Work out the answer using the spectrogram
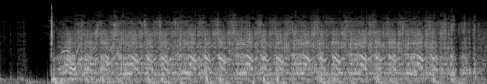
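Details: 1964 Jeep CJ-5 barn find (30 years, formerly stuck engine), after cleaning the points and running a dedicated hot wire to the coil to bypass a suspect key switch: steady, even cranking for about five seconds without catching; turns over but no start.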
